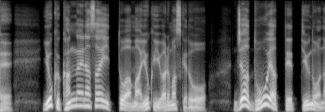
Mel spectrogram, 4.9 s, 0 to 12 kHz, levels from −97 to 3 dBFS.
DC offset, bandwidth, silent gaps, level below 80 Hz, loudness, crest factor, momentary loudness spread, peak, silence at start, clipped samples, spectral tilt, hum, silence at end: under 0.1%; 12 kHz; none; -44 dBFS; -16 LUFS; 16 dB; 11 LU; 0 dBFS; 0 s; under 0.1%; -6 dB/octave; none; 0 s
